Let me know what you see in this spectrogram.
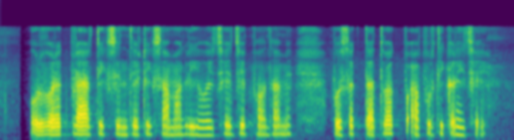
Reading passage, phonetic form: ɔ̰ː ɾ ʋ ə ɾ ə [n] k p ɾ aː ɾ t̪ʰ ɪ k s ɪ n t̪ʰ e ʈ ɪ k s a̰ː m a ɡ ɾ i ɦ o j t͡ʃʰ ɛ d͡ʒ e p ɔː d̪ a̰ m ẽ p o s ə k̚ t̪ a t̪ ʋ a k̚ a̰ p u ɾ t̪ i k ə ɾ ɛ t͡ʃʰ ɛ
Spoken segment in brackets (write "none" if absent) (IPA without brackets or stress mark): none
